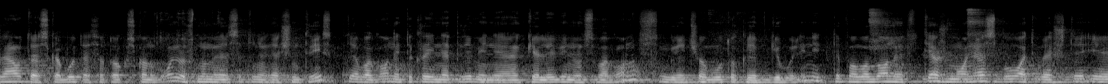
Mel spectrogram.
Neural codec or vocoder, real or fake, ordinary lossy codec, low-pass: none; real; MP3, 96 kbps; 14.4 kHz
